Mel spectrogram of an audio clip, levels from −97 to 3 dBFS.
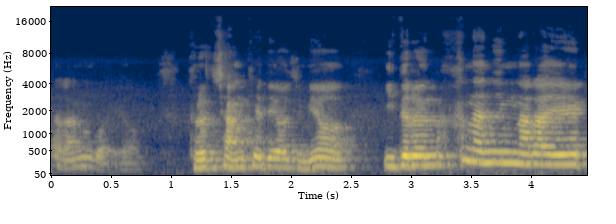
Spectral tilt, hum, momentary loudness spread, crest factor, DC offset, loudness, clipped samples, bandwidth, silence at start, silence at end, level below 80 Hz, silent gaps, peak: -6.5 dB/octave; none; 17 LU; 18 dB; under 0.1%; -18 LUFS; under 0.1%; 8.8 kHz; 0 s; 0 s; -60 dBFS; none; 0 dBFS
